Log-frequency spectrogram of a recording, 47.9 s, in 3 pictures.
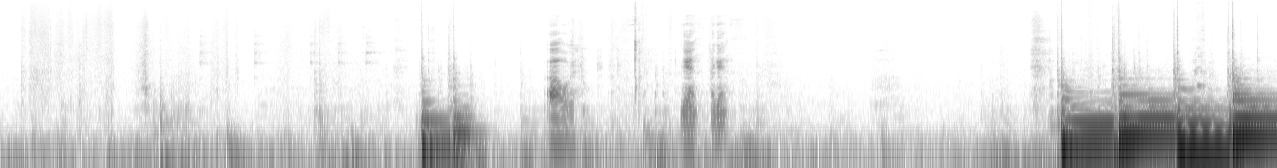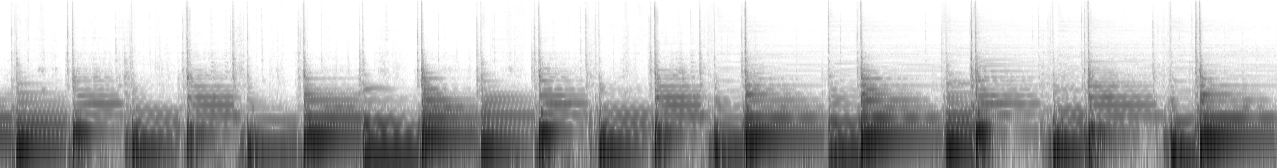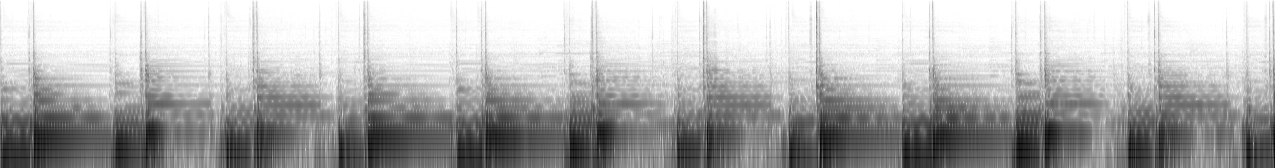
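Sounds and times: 
bass: 5.2 - 9.1, 12.5 - 47.8.

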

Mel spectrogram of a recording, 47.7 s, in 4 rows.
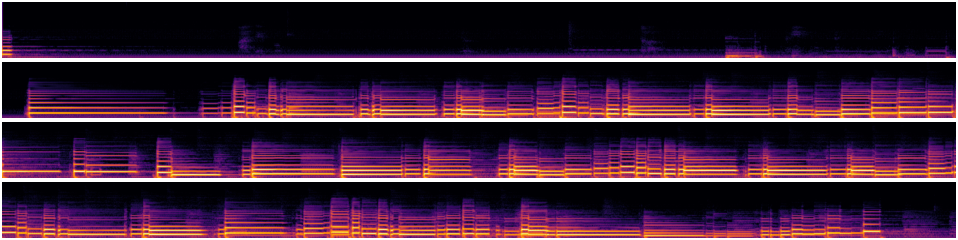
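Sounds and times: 
guitar: 0.0 - 0.5, 9.0 - 9.6, 11.1 - 47.6.

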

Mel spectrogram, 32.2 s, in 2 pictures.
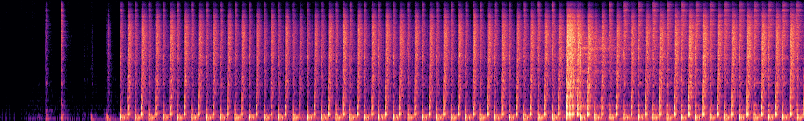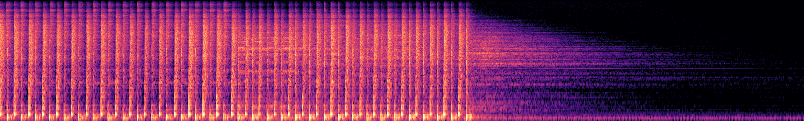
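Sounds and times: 
snare drum: 2.4 - 26.0.

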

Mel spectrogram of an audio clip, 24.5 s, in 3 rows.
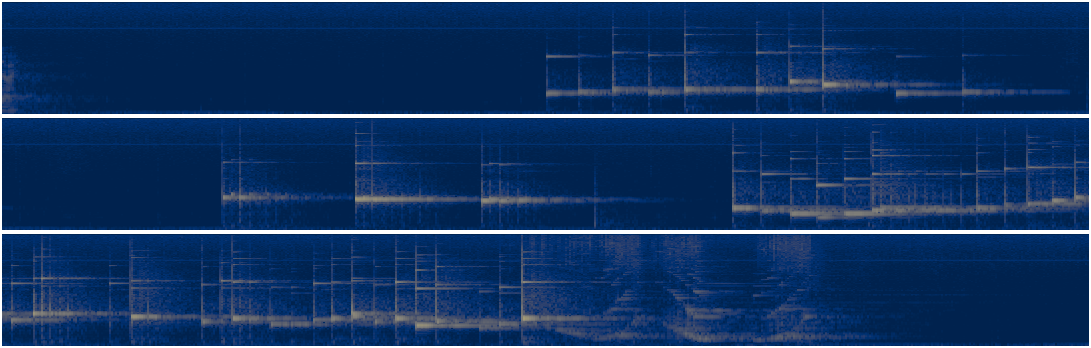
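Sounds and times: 
vibraphone: 4.1 - 7.8, 9.8 - 12.6, 13.6 - 22.9.

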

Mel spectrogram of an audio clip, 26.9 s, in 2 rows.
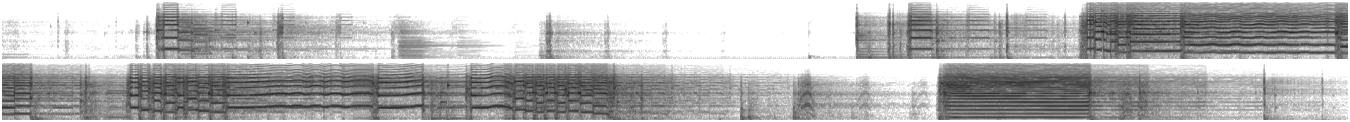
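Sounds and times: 
guitar solo: 1.6 - 2.9, 8.6 - 10.1, 10.7 - 21.7, 22.8 - 26.2.

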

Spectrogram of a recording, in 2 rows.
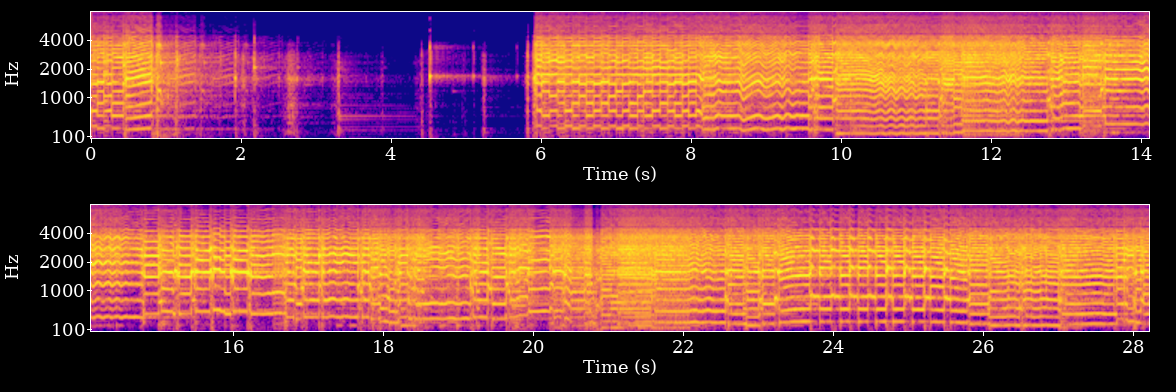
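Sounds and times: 
guitar solo: 0.0 - 28.2.

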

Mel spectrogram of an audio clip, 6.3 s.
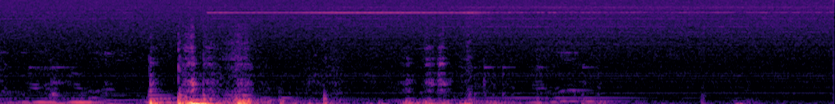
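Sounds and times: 
bass: 0.0 - 4.2.

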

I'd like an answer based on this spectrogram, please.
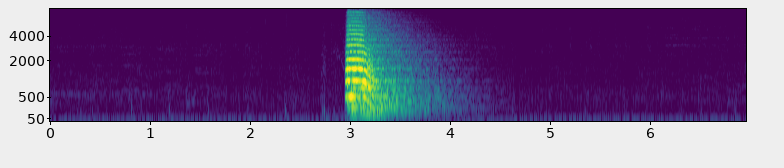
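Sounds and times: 
trumpet: 3.0 - 3.8.

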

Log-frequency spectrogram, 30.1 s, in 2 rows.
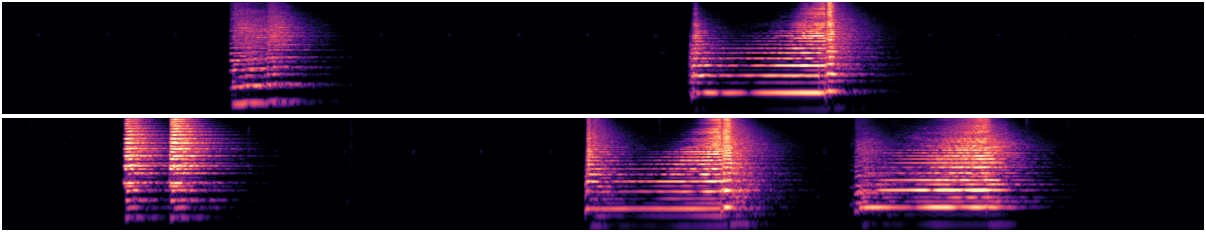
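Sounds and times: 
horns playing: 8.6 - 10.9, 16.6 - 17.9, 22.3 - 24.8, 25.6 - 28.1.

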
